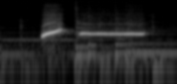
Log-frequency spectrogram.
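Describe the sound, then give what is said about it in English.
A person whistles to imitate an eerie whistle heard while packing an overnight bag: a short note sliding upward, then a longer steady held tone, over faint low tones, with no speech. “distinctive, a whistle just like that. Even that tone.”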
